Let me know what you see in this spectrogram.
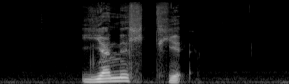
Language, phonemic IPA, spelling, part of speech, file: Navajo, /jɑ́nɪ́ɬtʰɪ̀ʔ/, yáníłtiʼ, verb, Nv-yáníłtiʼ.ogg
- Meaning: second-person singular imperfective of yáłtiʼ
